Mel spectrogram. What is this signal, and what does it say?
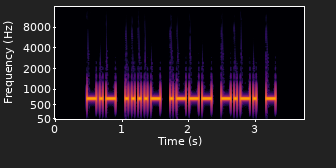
Morse code, heard as a keyed tone, about 25 wpm, 700 Hz. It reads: K4JCT
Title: USA Call Signs - 5 Characters - Repeated 3x - 25wpm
